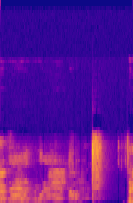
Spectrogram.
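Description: Soft, untranscribed men's talk, then a brief near-silent pause before louder speech starts at the very end.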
